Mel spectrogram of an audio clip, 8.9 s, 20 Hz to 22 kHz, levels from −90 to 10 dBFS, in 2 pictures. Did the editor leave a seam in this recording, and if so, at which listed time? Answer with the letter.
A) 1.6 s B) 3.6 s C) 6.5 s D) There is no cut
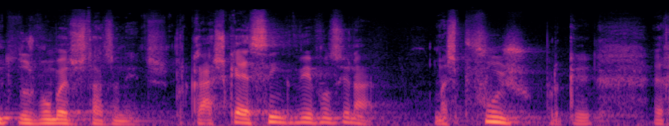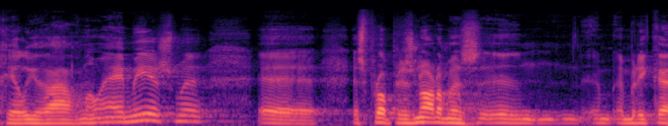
D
